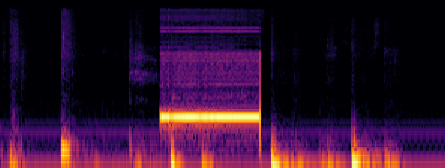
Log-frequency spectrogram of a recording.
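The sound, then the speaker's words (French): A telephone call being placed: one steady, clean telephone tone holds for about a second, framed by scattered clicks and handling knocks before and after. “Allez, c'est bon, on appelle Flo.”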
